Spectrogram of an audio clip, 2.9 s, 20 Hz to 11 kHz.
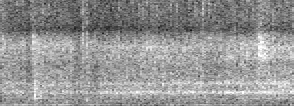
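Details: Jaguar F-Type V6 that had cylinder 1–3 misfire codes despite overhaul, new timing chains, coils and plugs; idle with suspect fuel rail pressure sensor not connected: steady, even low hum, no vibration or hunting; normal idle.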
